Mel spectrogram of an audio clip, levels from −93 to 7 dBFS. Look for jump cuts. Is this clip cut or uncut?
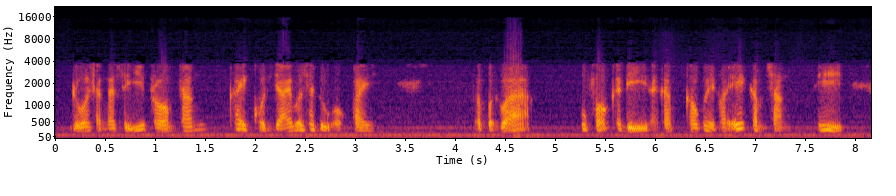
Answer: cut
